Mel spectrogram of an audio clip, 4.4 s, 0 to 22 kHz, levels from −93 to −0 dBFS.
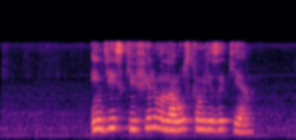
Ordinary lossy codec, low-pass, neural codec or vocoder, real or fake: none; 7.2 kHz; none; real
